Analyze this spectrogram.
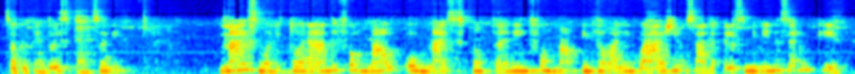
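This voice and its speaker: A woman's voice: medium pitch, fairly quick, a little hiss or hum, poor audio. A Brazilian woman teacher with a Brazilian Portuguese accent, patiently correcting exercises step by step in a recorded class lesson. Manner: patient, explains step by step, checks in with ok.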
